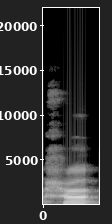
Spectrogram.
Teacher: ha di pertengahan tenggorokan ya. Makhrajnya sama seperti huruf ain.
